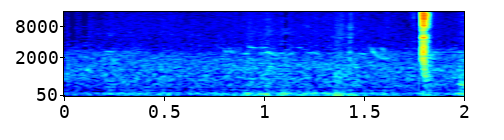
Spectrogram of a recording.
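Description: Faint, steady low outdoor rumble with one sharp click near the end.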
